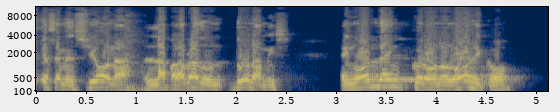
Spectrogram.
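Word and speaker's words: δύναμις: que se llama dunamis, no dunamis como dicen otros, sino dunamis con acento en la U. Es una palabra es drújula.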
